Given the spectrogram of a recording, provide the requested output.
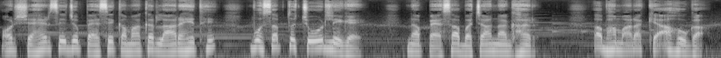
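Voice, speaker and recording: An actor playing a poor adult son in a cartoon story, anxious and earnest in manner. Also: male voice, fairly high pitch, a little slow, gravelly, warm tone, faint music behind. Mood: worried.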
